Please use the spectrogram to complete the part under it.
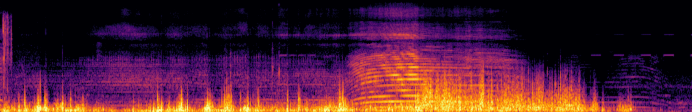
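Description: A model airplane engine buzzes as the plane flies by, rising and falling in pitch.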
